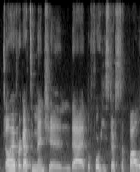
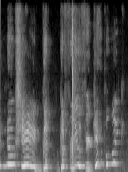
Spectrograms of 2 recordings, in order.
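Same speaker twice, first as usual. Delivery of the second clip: shocked laughter; 5 dB louder than usual. Real, not acted. Shocked by surprise kiss twist.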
